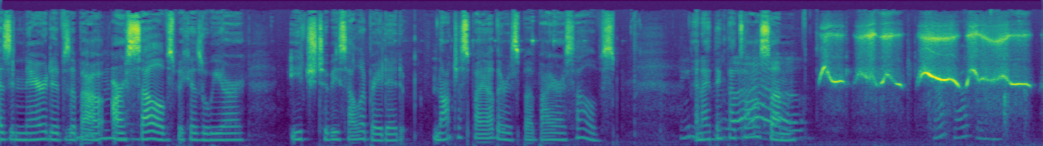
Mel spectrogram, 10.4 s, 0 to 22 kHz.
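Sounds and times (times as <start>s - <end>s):
speech: 0.0s - 10.2s
bird whistling indoors: 8.2s - 10.4s.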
